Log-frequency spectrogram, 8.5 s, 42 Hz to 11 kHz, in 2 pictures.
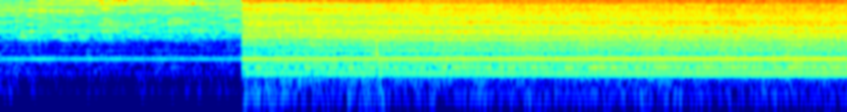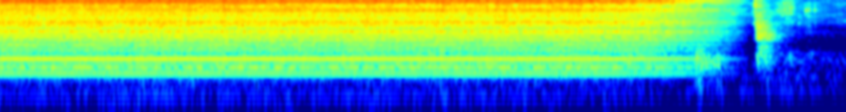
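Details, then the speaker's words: Procolored L1800 DTF printer, white ink tank automatic stirring mechanism: small motor whirs at steady even pitch about six seconds then spins down and stops; normal stirring motor operation. "In a DTF printer, the white ink is the one that can cause your issues. And maybe you can hear it's actually trying to stir right"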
